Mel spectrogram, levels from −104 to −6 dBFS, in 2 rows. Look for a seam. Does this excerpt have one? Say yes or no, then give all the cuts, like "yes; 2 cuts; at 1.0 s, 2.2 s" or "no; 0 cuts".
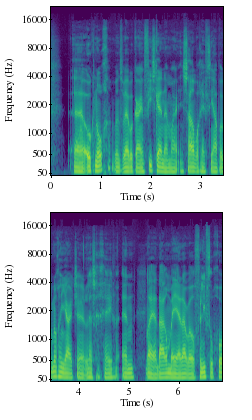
yes; 3 cuts; at 2.1 s, 2.5 s, 5.3 s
